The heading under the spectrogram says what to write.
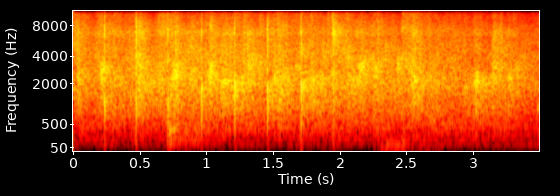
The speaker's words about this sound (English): So can we give a round of applause for everybody, please?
